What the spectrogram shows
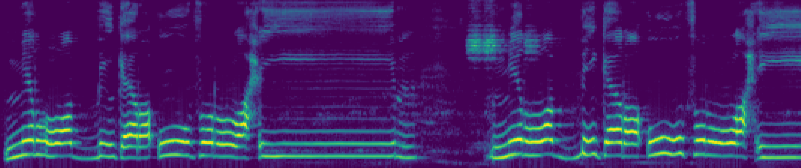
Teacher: اور یہاں پر یا ساکنی سے پہلے ہا کے نیچے زیر ہے، تو یا ساکنی سے پہلے زیر ہو تو یا مدہ ہوا، اس کو ایک الف برابر کھینچ کر کے پڑھیں گے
